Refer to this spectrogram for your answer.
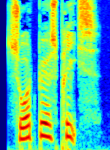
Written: sortbørspris

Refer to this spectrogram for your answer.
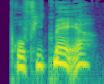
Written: profitmager

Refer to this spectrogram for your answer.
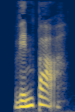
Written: vendbar

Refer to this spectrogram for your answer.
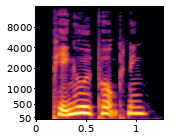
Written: pengeudpumpning

